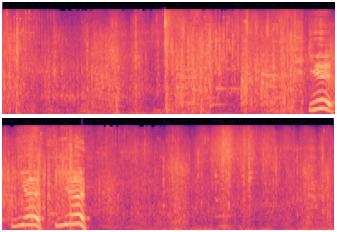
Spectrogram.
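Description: Bicycle tyres crunch and skid over a dirt trail.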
